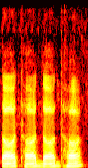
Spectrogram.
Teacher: दांत से बोला जाता है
